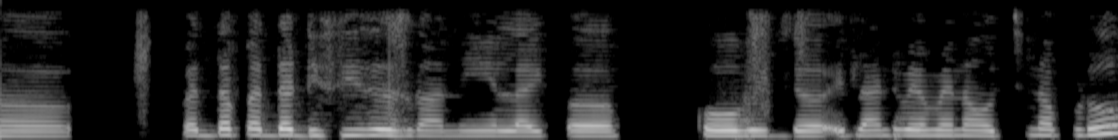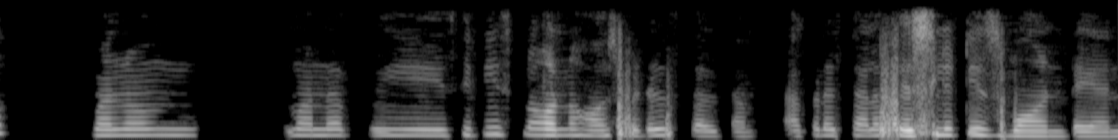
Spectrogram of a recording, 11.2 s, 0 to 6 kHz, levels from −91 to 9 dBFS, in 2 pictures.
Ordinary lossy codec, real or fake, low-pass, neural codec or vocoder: none; real; 5.4 kHz; none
